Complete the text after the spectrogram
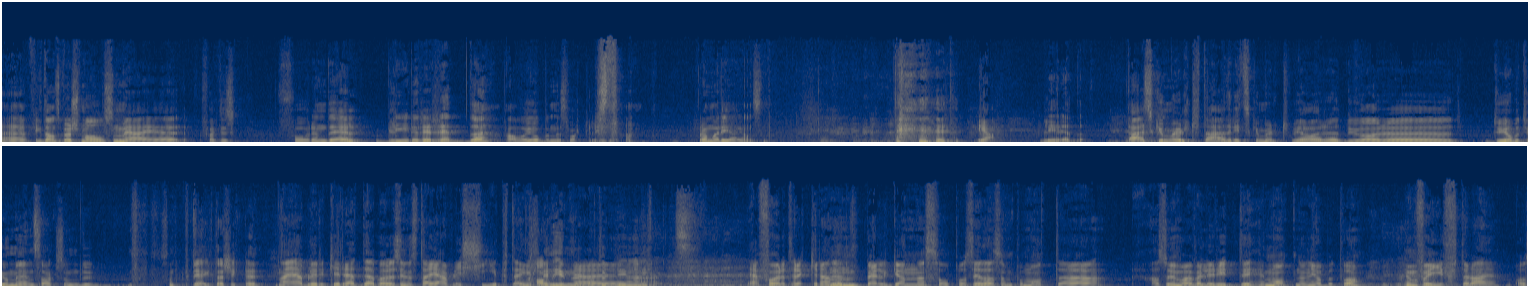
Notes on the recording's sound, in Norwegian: Live på Oslo Podfest 2019. Opptrer live fra Oslo Podfest 2019 på Blå.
